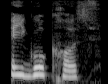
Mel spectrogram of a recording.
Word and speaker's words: Aygo X: Attention, c'est écrit Aygo X sur le haillon comme sur les montants de custode, mais il faut prononcer le X à l'anglaise, Cross.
